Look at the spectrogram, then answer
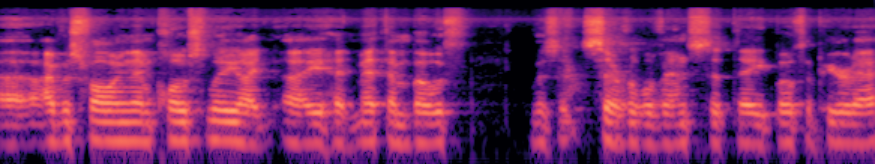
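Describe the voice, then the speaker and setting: At a moderate pace, a man with an American accent talks at a medium pitch in a somewhat breathy voice. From Philadelphia, US. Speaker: libertarian writer. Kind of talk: interview.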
